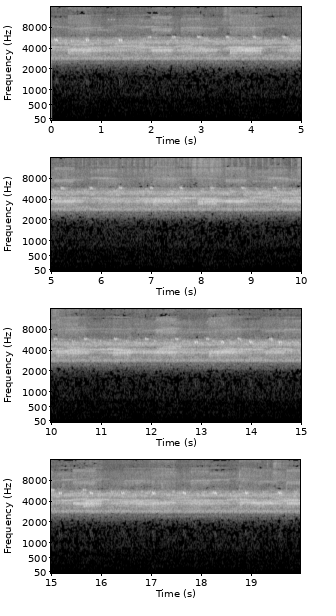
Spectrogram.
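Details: Summer night in the forest with many crickets chirping together, an unbroken shrill buzzing band of sound with faint rhythmic pulses throughout and nothing else audible.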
